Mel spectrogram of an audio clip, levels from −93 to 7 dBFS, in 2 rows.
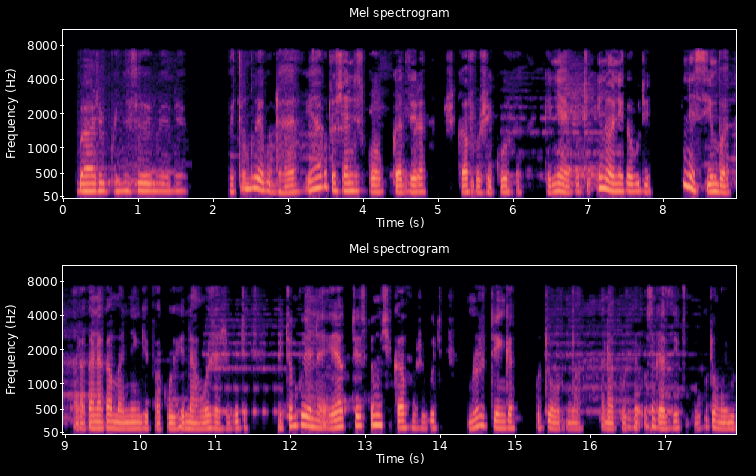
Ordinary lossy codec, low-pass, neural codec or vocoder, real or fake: MP3, 48 kbps; 7.2 kHz; none; real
